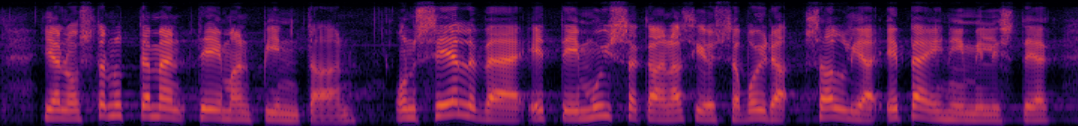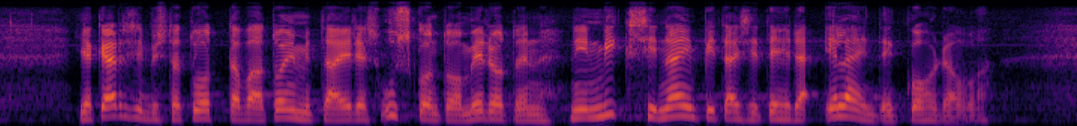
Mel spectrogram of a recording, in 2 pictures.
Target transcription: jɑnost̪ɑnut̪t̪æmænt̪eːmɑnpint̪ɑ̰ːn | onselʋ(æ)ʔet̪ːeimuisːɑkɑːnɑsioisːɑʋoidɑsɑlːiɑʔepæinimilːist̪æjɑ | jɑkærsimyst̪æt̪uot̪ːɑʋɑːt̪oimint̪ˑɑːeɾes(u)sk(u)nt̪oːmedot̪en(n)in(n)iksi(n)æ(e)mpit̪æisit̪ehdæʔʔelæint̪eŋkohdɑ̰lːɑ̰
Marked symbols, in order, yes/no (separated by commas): no, yes, no, yes, no, yes, no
